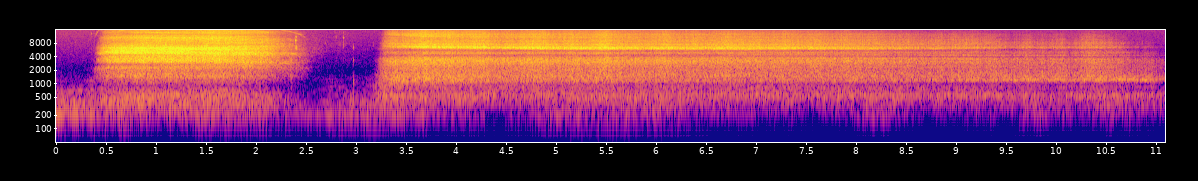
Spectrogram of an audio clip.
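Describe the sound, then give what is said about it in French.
A deep breath drawn in to fill the lungs, a brief pause, then a long, steady, airy exhalation lasting several seconds, part of a relaxation breathing exercise, fairly loud with no talking. “Remplissez bien vos poumons et faites une longue expiration. Et vous prenez conscience de votre respiration au niveau du ventre. Je vous accompagne.”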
